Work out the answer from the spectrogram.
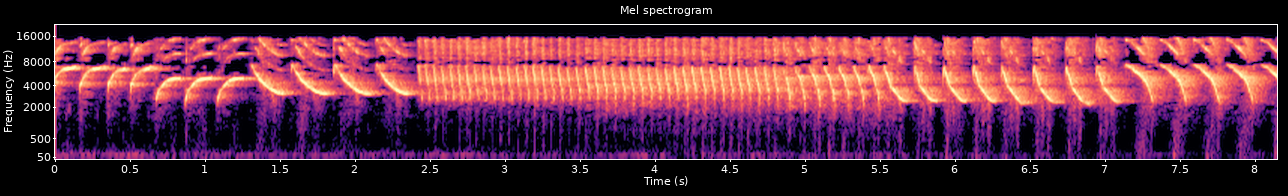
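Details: Pied canary delivering a long continuous song: repeated down-slurred whistles, a dense fast rolling trill, then more looping sweeps at a quick steady pace.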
